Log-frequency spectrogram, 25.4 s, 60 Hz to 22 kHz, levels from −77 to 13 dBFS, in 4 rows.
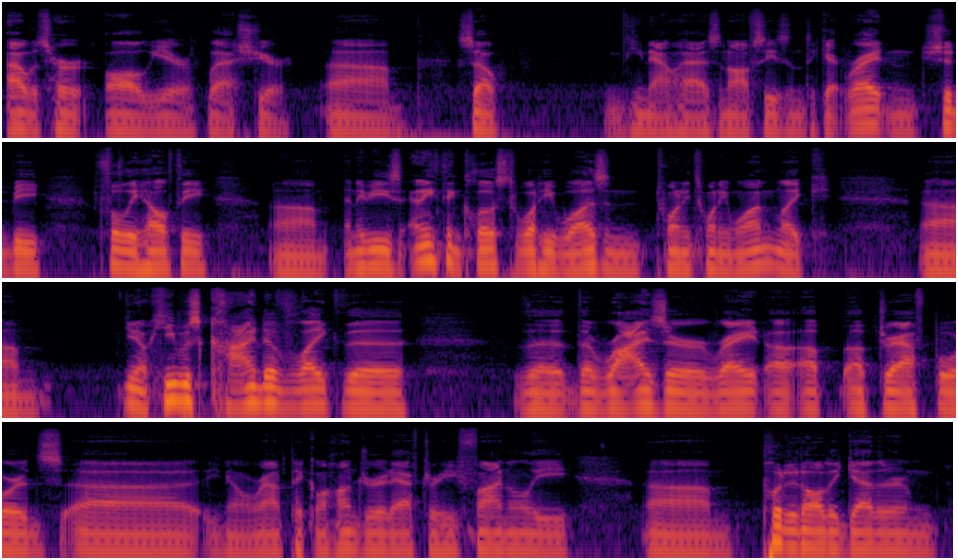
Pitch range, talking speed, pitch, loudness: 80-95 Hz, 160 wpm, 90 Hz, -26 LUFS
